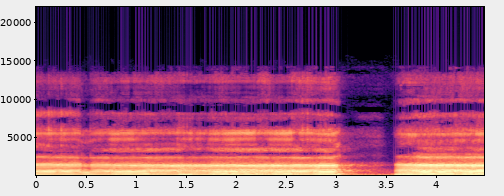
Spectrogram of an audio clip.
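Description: A man's voice chanting an Ethiopian Orthodox prayer on a low, held note that bends slightly in places. It breaks off for half a second about three seconds in, then resumes on the same pitch.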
